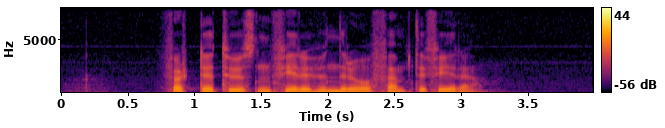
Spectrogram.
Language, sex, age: Norwegian, male, 32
